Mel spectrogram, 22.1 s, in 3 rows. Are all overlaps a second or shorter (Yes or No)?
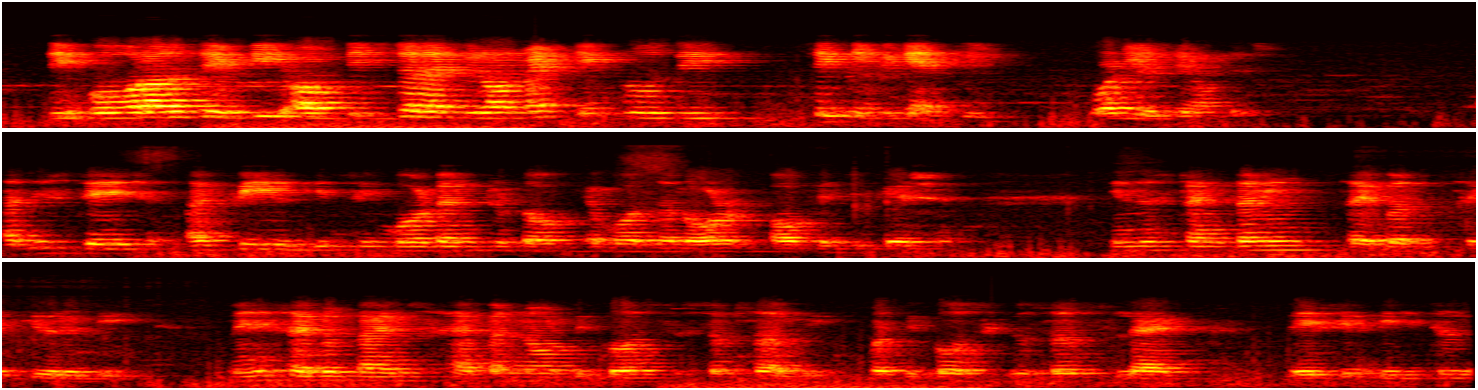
Yes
